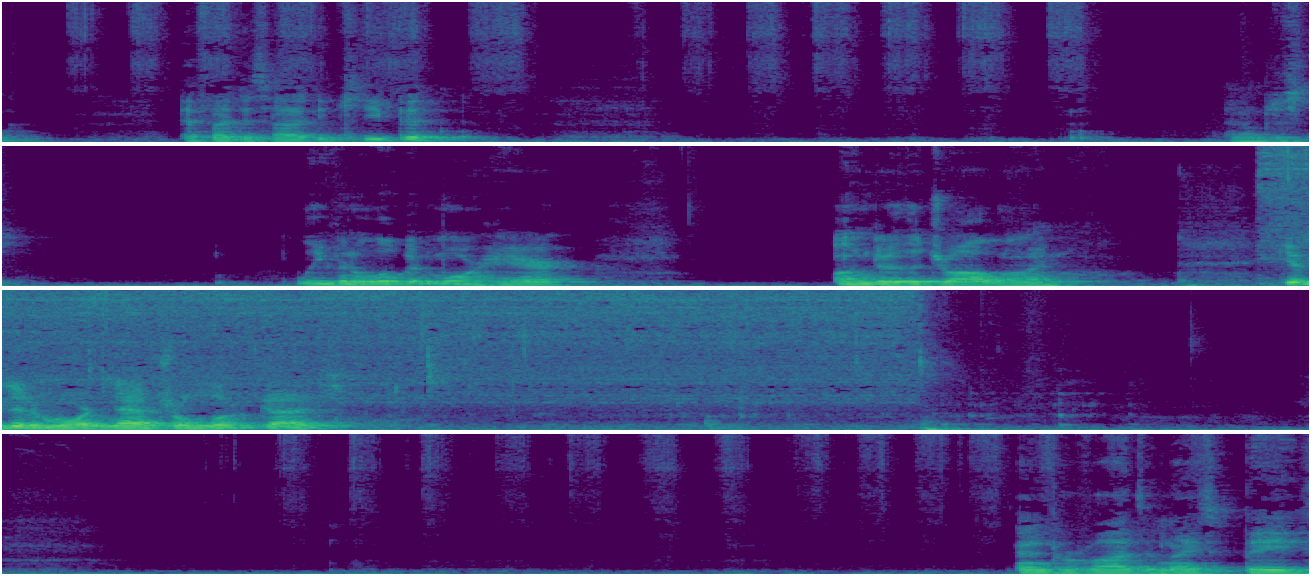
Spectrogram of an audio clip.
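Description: A razor scrapes over stubble in short strokes.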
